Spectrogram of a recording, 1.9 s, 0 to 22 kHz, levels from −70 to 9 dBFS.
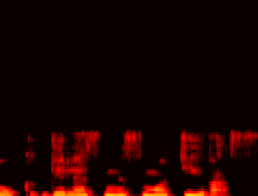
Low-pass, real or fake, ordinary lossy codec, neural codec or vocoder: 7.2 kHz; real; AAC, 32 kbps; none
